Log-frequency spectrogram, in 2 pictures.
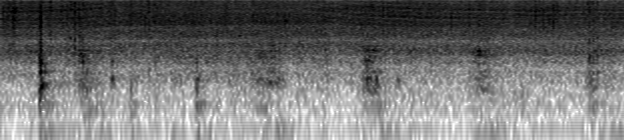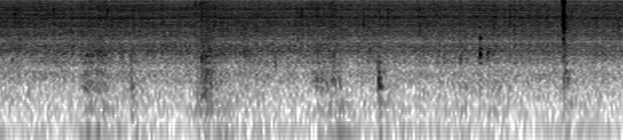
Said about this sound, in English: There we go. Stir that around. You want to make sure the tomatoes are in before the spices start to burn.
